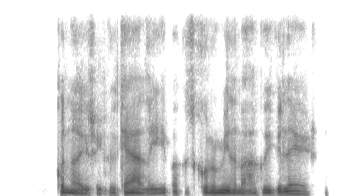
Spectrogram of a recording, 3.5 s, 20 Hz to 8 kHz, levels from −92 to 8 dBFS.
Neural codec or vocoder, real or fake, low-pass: codec, 16 kHz, 2 kbps, FunCodec, trained on Chinese and English, 25 frames a second; fake; 7.2 kHz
